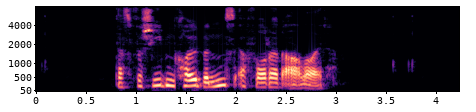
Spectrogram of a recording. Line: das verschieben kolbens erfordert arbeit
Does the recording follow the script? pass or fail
pass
